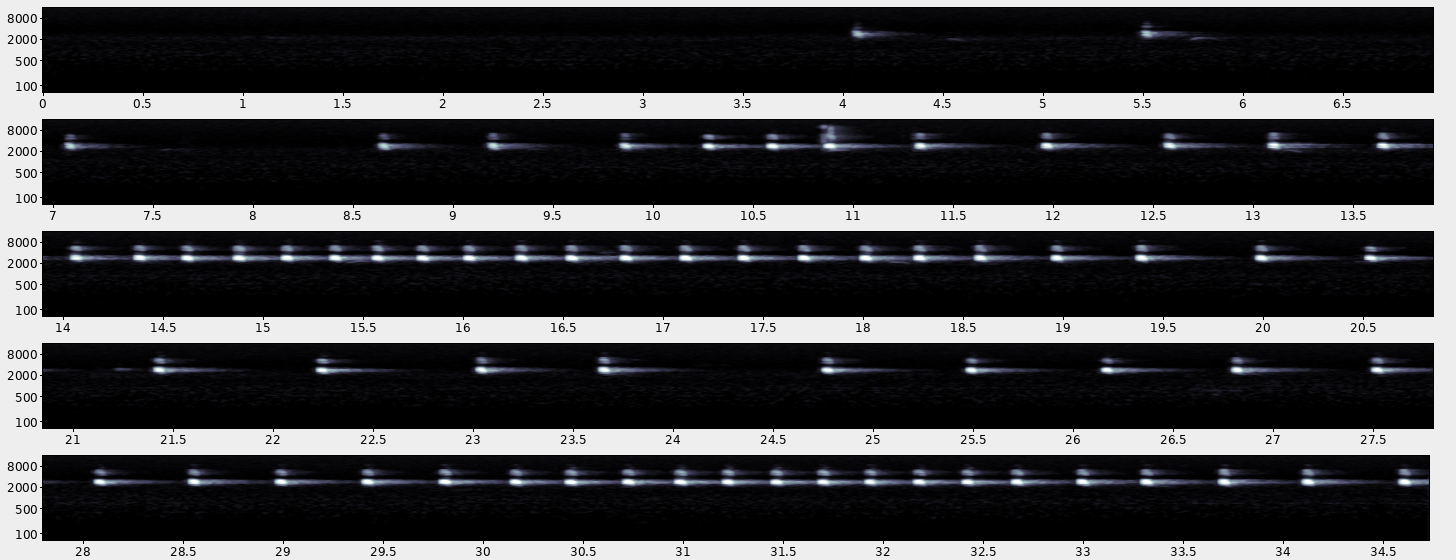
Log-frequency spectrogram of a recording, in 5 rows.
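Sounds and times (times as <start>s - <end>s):
Water rail kip calls: 8.6s - 20.8s, 24.8s - 34.7s.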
